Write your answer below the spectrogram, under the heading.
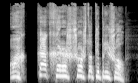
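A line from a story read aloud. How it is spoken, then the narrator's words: Breathless relief. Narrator (Russian): выдохнул бобер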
